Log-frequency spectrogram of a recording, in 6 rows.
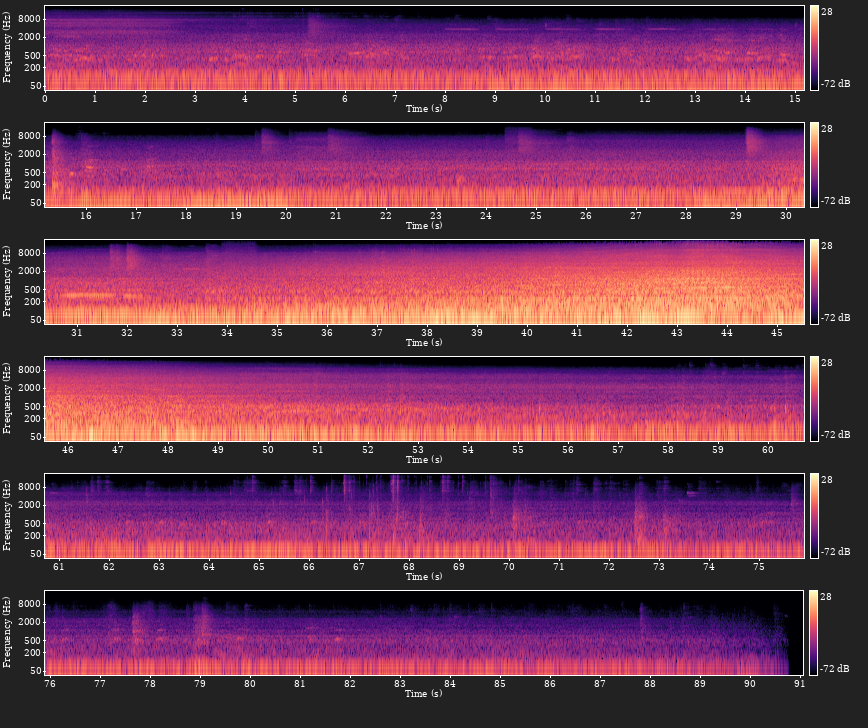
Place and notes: Nova Gorica, Nova Gorica, Slovenija - Train station Nova Gorica Departure to Bohinjska Bistrica
Departure of passenger train at 11:20 from Nova Gorica to Bohinjska Bistrica. Zoom H5 with LOM Uši Pro.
